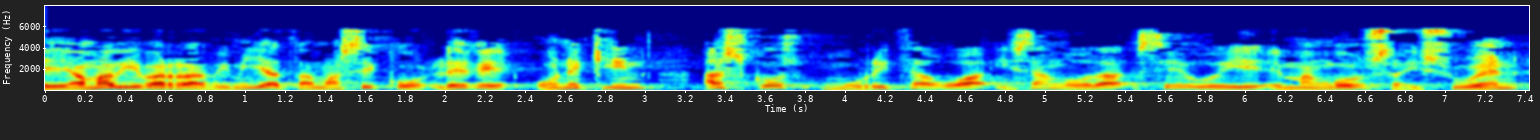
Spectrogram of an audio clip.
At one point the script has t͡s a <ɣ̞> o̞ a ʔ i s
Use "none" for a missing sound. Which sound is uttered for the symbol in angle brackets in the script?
ɣ̞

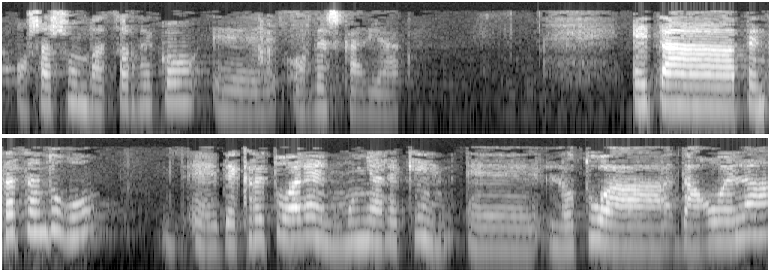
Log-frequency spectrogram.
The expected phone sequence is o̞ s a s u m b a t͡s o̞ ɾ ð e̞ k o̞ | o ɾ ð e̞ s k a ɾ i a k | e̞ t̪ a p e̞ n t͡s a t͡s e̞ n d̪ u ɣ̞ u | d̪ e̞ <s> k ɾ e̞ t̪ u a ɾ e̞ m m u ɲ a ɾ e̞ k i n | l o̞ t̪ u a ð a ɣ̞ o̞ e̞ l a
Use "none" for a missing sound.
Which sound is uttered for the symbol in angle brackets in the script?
none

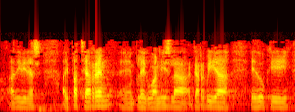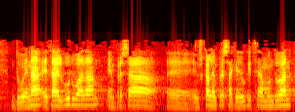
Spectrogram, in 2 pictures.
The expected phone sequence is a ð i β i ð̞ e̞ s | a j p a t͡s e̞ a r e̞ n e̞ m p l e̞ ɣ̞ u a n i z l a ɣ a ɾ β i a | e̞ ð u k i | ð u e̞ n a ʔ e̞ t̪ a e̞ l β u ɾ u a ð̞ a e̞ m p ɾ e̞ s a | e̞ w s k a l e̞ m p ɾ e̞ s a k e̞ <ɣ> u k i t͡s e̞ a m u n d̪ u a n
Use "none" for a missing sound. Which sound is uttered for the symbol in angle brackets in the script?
ð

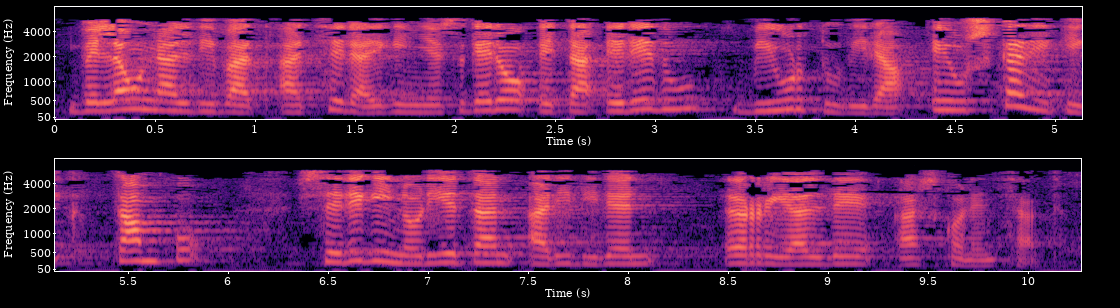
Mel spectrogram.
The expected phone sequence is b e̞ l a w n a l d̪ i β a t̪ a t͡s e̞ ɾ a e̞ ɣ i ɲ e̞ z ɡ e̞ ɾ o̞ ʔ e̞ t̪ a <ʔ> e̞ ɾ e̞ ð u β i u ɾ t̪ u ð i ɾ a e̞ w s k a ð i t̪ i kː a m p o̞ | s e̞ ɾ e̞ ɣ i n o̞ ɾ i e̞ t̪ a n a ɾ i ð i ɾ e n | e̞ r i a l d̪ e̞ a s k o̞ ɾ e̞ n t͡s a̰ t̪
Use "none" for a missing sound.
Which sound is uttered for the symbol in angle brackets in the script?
ʔ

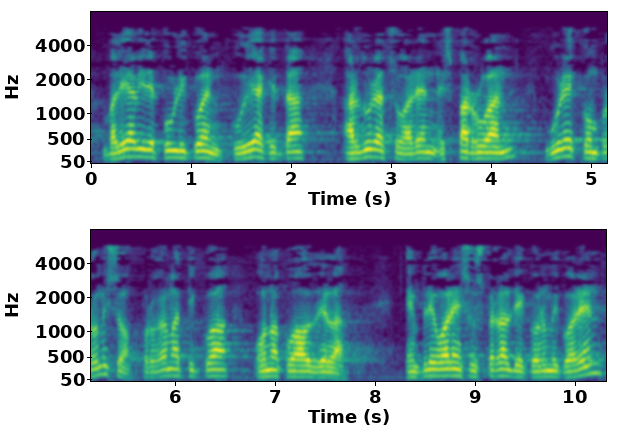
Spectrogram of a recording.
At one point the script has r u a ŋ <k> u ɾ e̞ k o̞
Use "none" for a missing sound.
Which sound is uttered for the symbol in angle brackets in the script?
ɡ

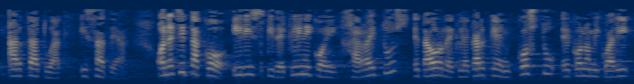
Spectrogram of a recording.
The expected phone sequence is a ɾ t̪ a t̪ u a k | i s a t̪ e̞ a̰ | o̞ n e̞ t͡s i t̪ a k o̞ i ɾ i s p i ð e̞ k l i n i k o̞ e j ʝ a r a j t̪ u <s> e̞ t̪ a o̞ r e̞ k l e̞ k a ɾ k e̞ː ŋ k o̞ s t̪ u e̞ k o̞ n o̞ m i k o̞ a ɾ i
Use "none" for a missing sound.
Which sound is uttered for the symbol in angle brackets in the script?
s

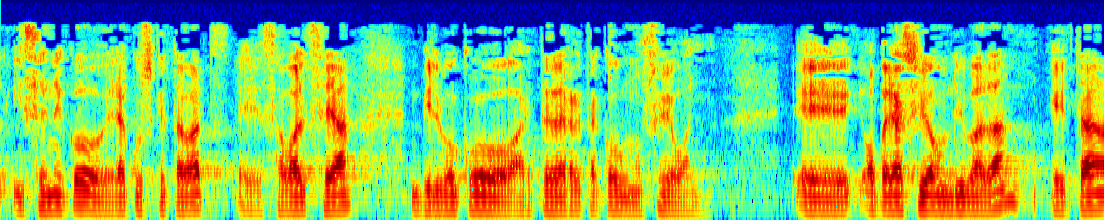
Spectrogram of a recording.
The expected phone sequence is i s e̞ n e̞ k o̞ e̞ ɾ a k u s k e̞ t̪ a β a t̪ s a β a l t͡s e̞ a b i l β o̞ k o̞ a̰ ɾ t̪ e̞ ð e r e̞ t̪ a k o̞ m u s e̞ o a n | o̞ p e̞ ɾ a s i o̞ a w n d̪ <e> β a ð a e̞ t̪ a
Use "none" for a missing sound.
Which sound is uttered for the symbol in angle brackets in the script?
i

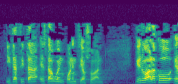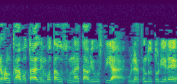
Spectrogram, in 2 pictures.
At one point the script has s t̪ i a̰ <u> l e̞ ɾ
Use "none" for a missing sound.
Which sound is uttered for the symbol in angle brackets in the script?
u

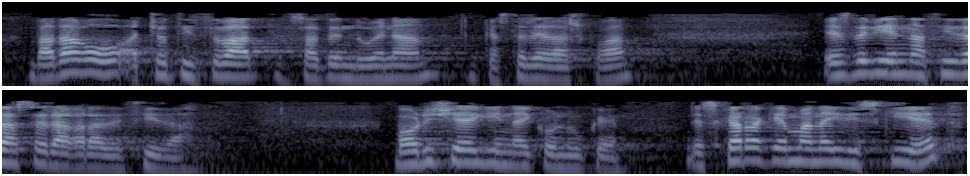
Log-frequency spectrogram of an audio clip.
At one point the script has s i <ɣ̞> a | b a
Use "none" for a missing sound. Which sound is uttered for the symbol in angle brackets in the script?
ð̞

